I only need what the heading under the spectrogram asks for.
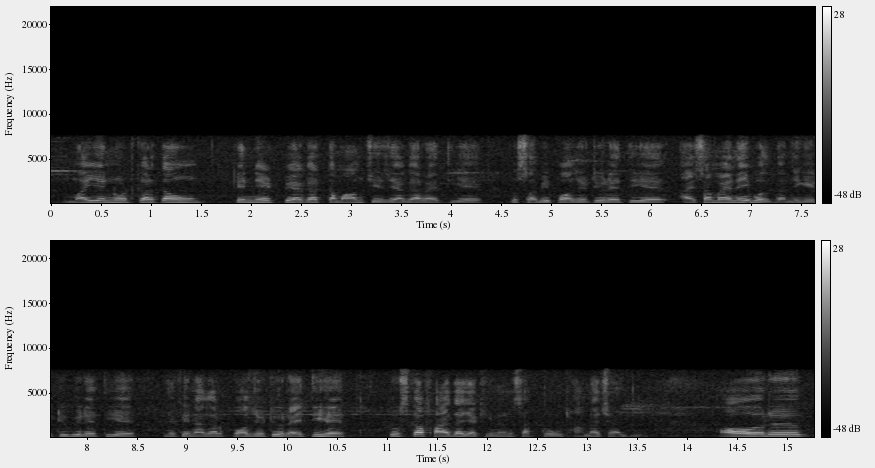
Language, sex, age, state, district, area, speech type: Urdu, male, 60+, Maharashtra, Nashik, urban, spontaneous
